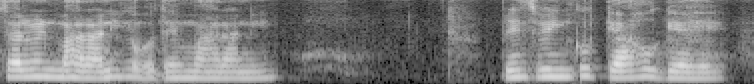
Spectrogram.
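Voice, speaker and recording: A woman's voice: on the high side, little pitch movement, very fast, mellow. A woman retelling a fan story as a narrator, quoting each character's lines in her own voice.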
